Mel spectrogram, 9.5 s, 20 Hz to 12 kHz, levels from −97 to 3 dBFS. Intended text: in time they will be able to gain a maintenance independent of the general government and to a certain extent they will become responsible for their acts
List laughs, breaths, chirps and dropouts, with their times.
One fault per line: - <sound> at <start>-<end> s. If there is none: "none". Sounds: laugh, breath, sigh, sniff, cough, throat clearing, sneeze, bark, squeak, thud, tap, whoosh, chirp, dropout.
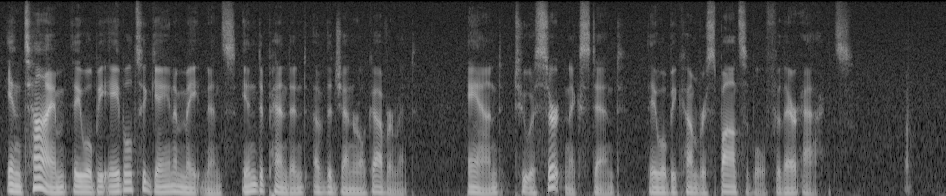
- laugh at 9.0-9.2 s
